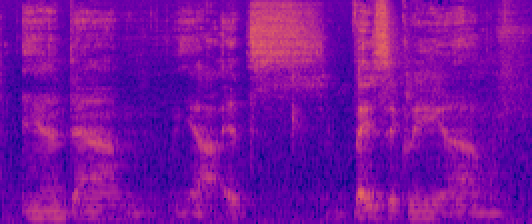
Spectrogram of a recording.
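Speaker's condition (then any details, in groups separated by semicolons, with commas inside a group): Cerebral palsy; affects muscle coordination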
